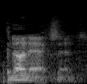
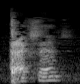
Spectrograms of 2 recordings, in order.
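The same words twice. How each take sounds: First: "non-accent" dropped low and falling; unaccented. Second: ACCENT punched high and rising. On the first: Drum teacher demonstrating an unaccented note, dropped low. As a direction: let "non-accent" fall away low, without punch. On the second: Drum teacher demonstrating an accented note, punched high. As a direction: hit "accent" higher, pitch lifting at the end. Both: Shown as a demonstration. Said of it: "For example".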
